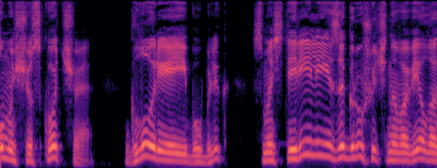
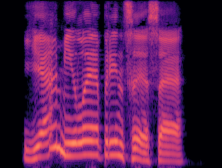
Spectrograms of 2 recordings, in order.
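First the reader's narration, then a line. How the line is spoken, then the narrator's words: Deliberately high-pitched. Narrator (Russian): сказал Флай нарочито высоким голосом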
